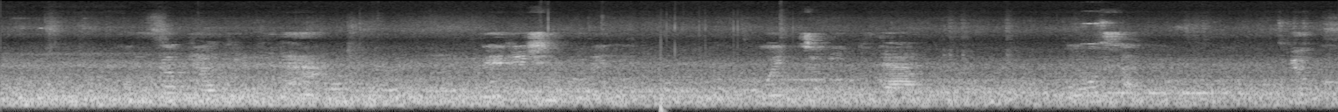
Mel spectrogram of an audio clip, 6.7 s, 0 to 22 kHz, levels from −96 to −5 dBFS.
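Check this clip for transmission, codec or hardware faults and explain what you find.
One hardware-type fault turns up. At 3.30 to 3.33 s there's a single loud pop, a sharp click standing well above the sound, which keeps going underneath. It's likely a voltage spike from a plug, switch or static discharge getting into the signal chain.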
